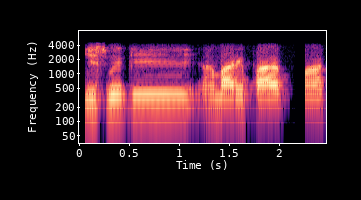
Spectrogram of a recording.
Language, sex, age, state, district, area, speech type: Hindi, male, 60+, Uttar Pradesh, Chandauli, urban, conversation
